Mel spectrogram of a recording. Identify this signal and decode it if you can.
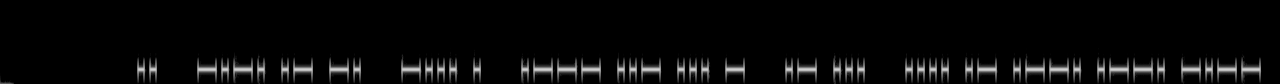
Morse code, heard as a keyed tone, about 20 wpm, 700 Hz. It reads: I CAN BE JUST AS HAPPY
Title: Sentences from Top 1000 Words - Review Part 3 - 20wpm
